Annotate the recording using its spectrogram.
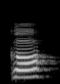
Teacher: क म्हटल्यानंतर जीभ कुठेही चिटकत नाही घशातून आवाज येते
